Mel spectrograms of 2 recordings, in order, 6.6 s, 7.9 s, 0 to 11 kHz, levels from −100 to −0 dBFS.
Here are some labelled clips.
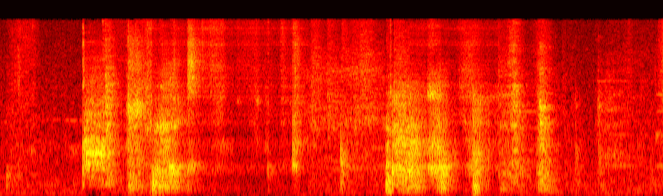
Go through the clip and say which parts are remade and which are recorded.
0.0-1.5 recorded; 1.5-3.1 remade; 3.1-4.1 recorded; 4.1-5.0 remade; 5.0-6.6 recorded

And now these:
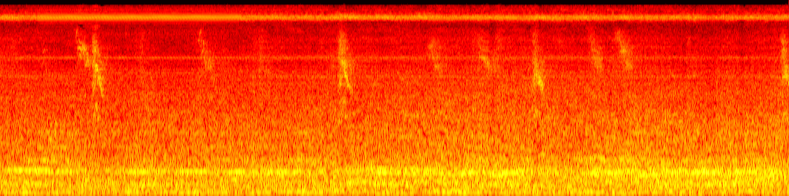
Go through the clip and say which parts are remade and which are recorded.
0.0-0.4 remade; 0.4-2.4 recorded; 2.4-7.9 remade

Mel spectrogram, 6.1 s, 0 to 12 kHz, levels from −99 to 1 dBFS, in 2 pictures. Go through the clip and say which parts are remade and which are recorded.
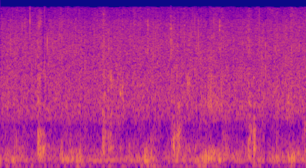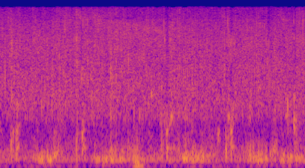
0.0-6.1 recorded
